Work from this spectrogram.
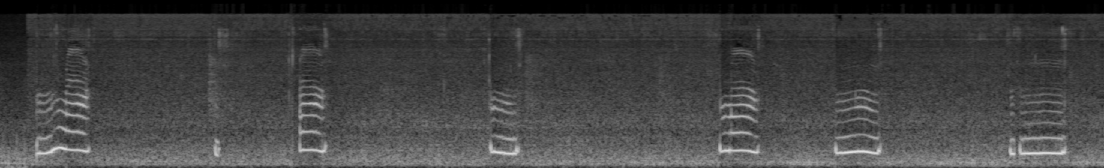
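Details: Domestic cat with a voice deeper than most cats, giving weird, funny meows: six drawn-out, nasal, harmonic-rich meows, each about half a second long and spaced a few seconds apart, over a low background hum.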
